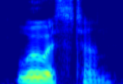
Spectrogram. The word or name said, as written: Lewistown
